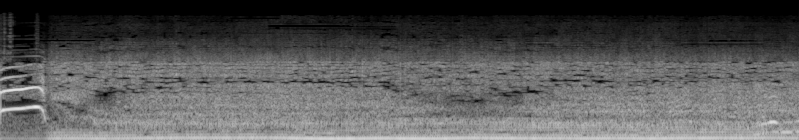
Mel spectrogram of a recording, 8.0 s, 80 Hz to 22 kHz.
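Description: A Massey Ferguson Tafe 9500 tractor pulls a cultivator (halla) through a field, its engine a steady, close, low droning hum with even harmonics that holds unbroken for the whole stretch.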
